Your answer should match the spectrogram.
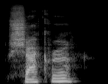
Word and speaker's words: Chakra: Chakra. I think that's how you say it. But, yeah, that's right.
